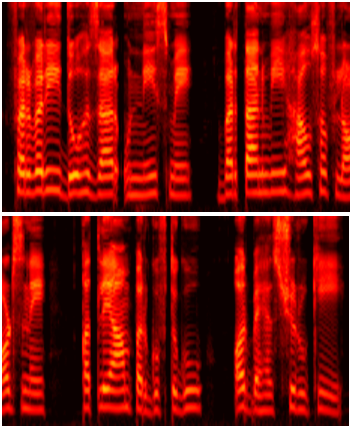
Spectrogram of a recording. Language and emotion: Urdu, neutral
